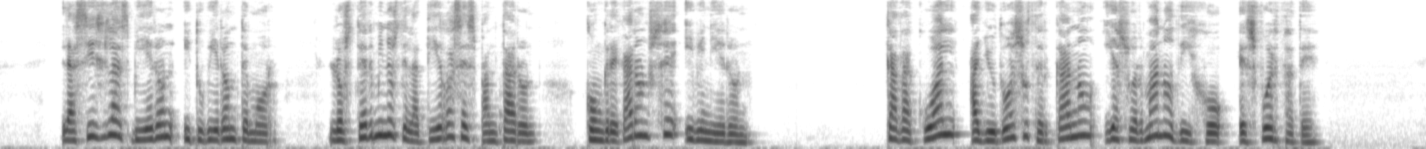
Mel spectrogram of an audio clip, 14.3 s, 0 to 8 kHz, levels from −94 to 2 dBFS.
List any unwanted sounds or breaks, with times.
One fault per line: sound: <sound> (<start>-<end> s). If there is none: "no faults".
no faults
